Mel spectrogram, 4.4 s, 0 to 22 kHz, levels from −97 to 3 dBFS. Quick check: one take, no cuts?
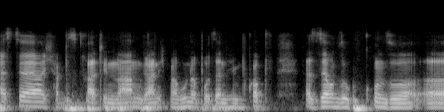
yes; 0 cuts

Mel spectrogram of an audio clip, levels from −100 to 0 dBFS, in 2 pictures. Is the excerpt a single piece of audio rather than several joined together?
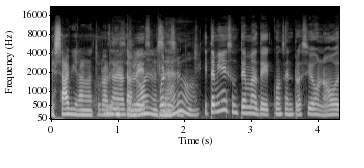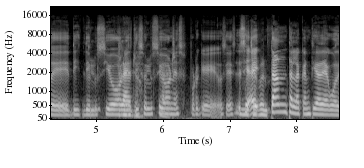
no; 1 cut; at 7.1 s

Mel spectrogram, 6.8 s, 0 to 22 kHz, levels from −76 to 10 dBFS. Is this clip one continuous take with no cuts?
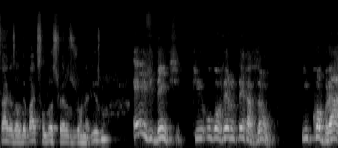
no; 2 cuts; at 2.6 s, 3.8 s

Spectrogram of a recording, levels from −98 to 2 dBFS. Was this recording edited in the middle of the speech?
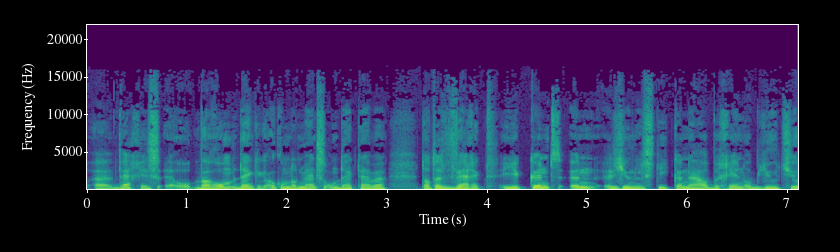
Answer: no; 0 cuts

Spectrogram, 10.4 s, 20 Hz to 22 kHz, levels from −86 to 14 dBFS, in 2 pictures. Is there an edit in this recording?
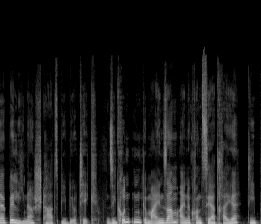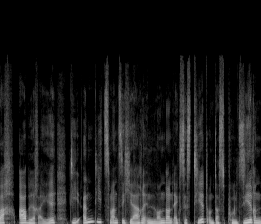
yes; 1 cut; at 2.1 s

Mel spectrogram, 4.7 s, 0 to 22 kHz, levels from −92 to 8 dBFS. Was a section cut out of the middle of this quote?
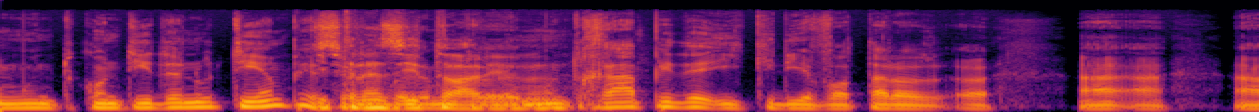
no; 0 cuts

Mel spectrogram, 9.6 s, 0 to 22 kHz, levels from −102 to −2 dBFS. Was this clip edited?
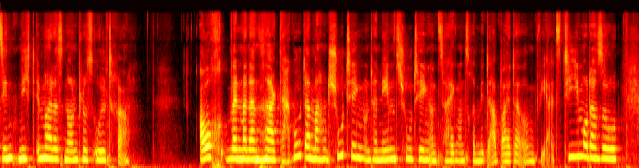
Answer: yes; 1 cut; at 4.9 s

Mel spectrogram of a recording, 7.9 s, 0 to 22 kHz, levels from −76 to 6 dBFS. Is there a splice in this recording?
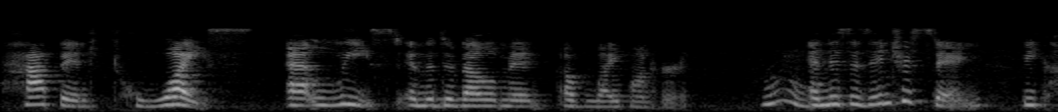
yes; 1 cut; at 5.6 s

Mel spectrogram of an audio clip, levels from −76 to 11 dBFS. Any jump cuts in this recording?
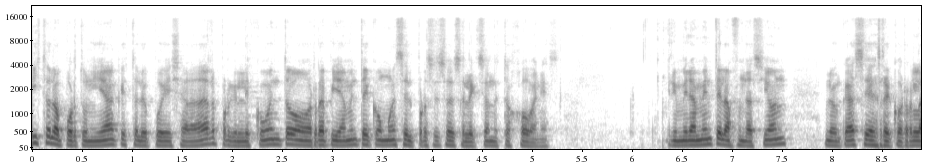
no; 0 cuts

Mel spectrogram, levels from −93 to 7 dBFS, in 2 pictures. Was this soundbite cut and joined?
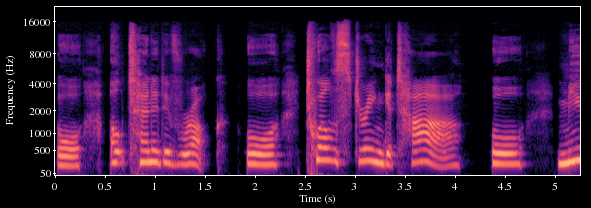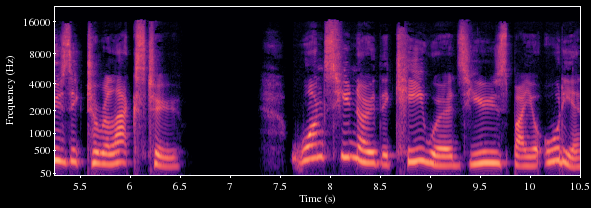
yes; 1 cut; at 1.8 s

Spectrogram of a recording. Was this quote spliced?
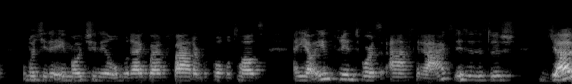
yes; 1 cut; at 4.5 s

